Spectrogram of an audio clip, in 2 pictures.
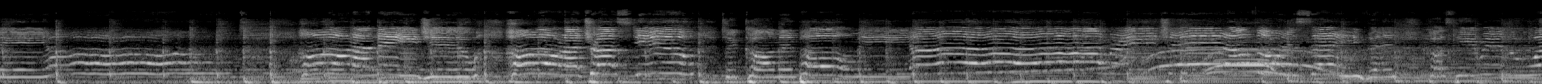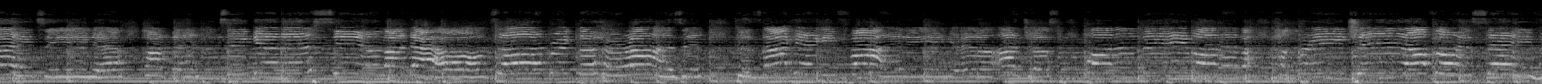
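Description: A young girl singing a song into a microphone over musical accompaniment, with long held notes that waver in vibrato.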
